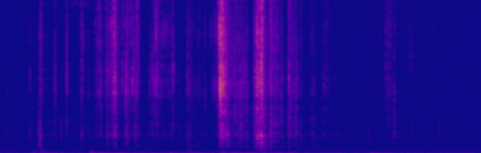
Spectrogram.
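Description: A foil trading-card pack wrapper being torn open and crinkled, a run of short crackling rips with the two loudest about halfway through, then fainter rustling as the cards are handled.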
